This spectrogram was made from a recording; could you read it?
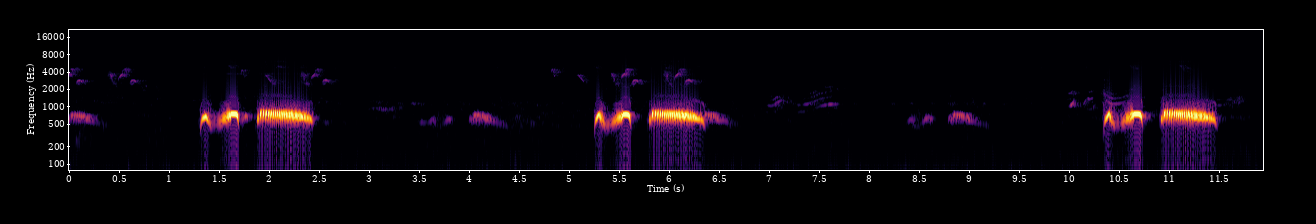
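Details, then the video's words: Lure calling of male and female spotted doves meant to attract wild birds, 'thúc gù' and 'gáy gọi' styles; the phrase repeats three times about every four seconds: a wavering double note, a long loud coo, then soft trailing coos. "chim cu gáy kích bổi thúc gù/ chim cu gáy mồi bài bản [ thúc gù. gáy gọi ] bổi nghe gáy theo 100%"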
